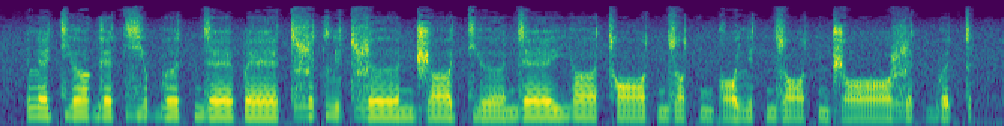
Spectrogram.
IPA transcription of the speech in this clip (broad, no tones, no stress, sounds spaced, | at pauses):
l ɛ tʲ ʌː ɡ ɛː t zʲ ʌ b əː t n z ɛː p ɛː t ɮ ə t lʲ o t ɮ əː n d͡ʒ ʌː tʲ əː n z ɛː j ʌː tʰ ɔː t n z ɔ t ŋ ɡ ɔ lʲ ʌ t n z ɔː t n d͡ʒ ɔː ɮ ə t b ə t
